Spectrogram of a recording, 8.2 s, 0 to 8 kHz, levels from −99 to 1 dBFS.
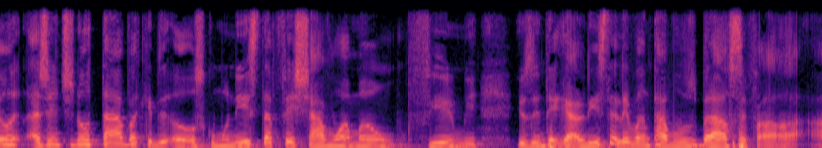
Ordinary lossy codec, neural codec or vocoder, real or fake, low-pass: none; none; real; 7.2 kHz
